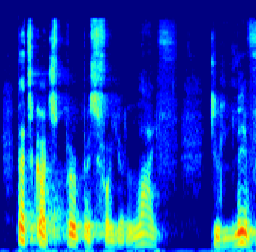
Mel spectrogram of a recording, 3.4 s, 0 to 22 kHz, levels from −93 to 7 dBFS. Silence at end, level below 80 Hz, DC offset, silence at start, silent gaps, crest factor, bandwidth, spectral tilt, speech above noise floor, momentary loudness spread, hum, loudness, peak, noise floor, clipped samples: 0 s; -76 dBFS; under 0.1%; 0.25 s; none; 20 dB; 16 kHz; -5.5 dB/octave; 43 dB; 15 LU; none; -24 LUFS; -4 dBFS; -66 dBFS; under 0.1%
